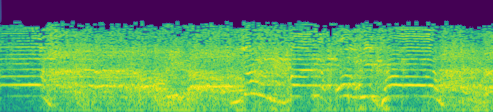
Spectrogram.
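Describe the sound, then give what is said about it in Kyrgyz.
A crowd shouts slogans at a state-organised rally backing the government and denouncing foreign countries including the USA. Several loud chanted phrases end in falling cries over constant crowd noise. “бийлиги уюштурган жана мамлекеттик телеканалдар түз чагылдырган демонстрациялары учурунда азыркы саясий режимди колдогон, ошол эле учурда бийлик айыптаган чет мамлекеттерден, анын ичинде АКШны жектеген уран чакырыктар айтылып жатты.”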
